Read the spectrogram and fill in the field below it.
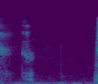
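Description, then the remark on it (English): A few short, throaty burps from a man who has just sat up, the last one louder and more abrupt, with quiet pauses in between and no talking. “So I may cut this one short because I sat up and I'm just burping.”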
